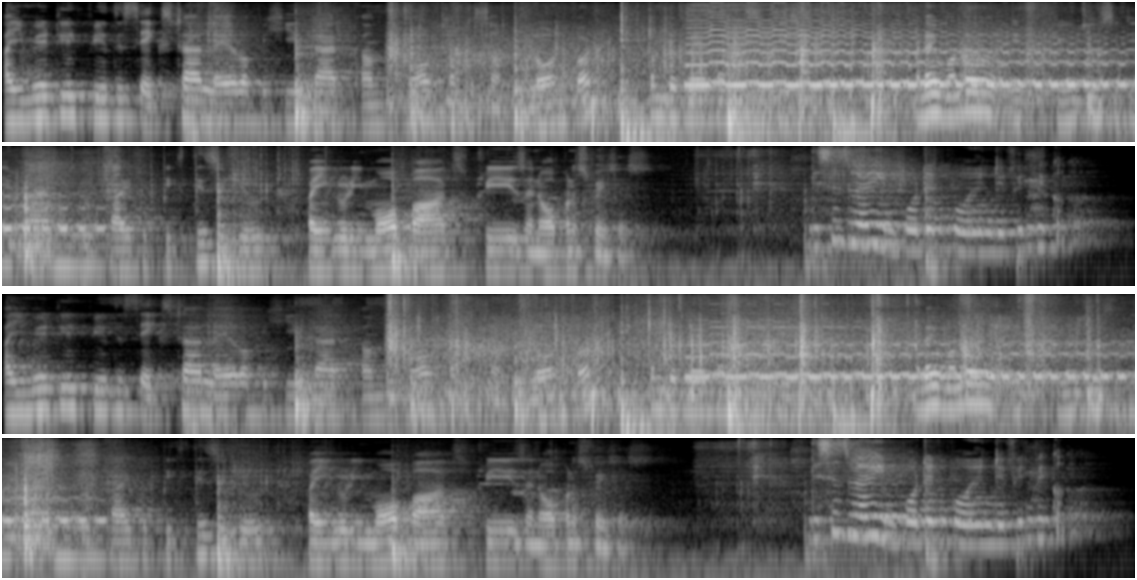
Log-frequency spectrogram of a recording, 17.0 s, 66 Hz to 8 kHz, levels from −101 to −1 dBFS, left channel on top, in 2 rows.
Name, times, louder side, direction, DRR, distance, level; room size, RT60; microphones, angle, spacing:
voice 1, 0.0-4.4 4.9-6.2 6.8-9.6 10.0-10.5 10.8-13.3 16.2-16.3, left 2 dB, 45° left, 13 dB, 1.9 m, -35 dB
sound 1, 1.4-15.5, left 2 dB, 80° left, 2.3 m, -40 dB
sound 2, 2.9-9.2, right 4 dB, 90° right, 1.6 m, -34 dB
sound 3, 5.1-9.4, left 4 dB, 65° left, 1.4 m, -30 dB
voice 2, 14.1-16.4, right 1 dB, 25° right, 6 dB, 3.8 m, -37 dB
29.5 x 19.5 x 8.3 m, 0.95 s
head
